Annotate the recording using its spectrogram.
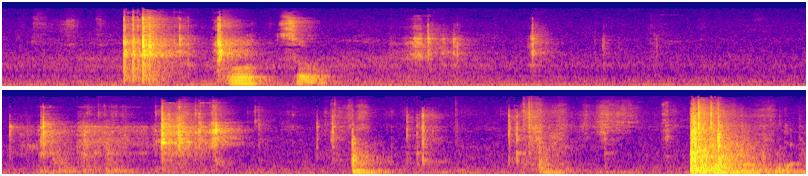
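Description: Clicks and clinks of a flap disc, flange nut and spanner being handled and fitted onto an angle grinder that is not running, heard as a string of separate knocks. The loudest is a heavier knock near the end as the grinder is set down in its plastic case.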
